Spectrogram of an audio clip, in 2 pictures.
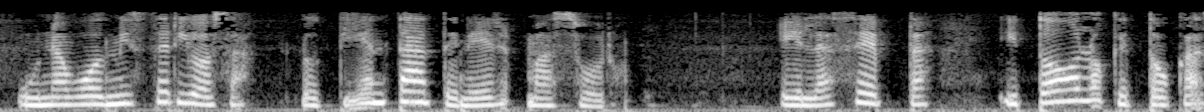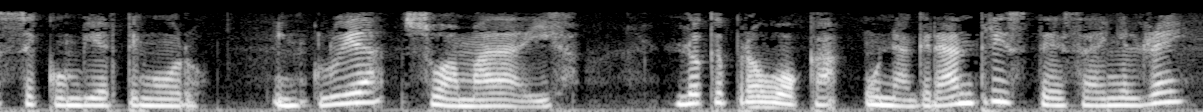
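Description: A woman's voice: medium pitch, animated, moderate pace, no room sound. Woman teacher-host, dry close voice, radio lesson. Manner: clear, didactic. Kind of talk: scripted educational radio. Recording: dull lo-fi radio recording.

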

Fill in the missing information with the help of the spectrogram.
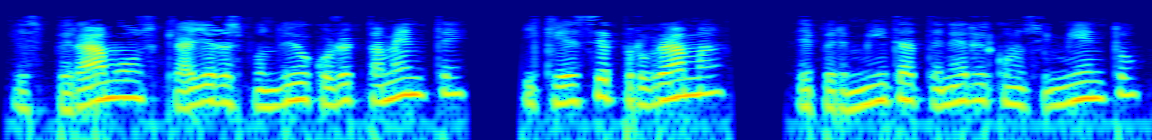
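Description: Lively man explaining grammar. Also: fairly high pitch, moderate pace, no room sound. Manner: explains spelling rules step by step, lively delivery. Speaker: co-host playing the student. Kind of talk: scripted educational radio dialogue. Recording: dry, lo-fi radio recording.

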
